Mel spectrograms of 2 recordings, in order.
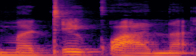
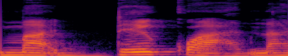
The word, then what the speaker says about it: madekwana: I know a lot of people struggle to pronounce this one because a lot of people say ndi matekwana. It's not ndi matekwana. It's ndi madekwana.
